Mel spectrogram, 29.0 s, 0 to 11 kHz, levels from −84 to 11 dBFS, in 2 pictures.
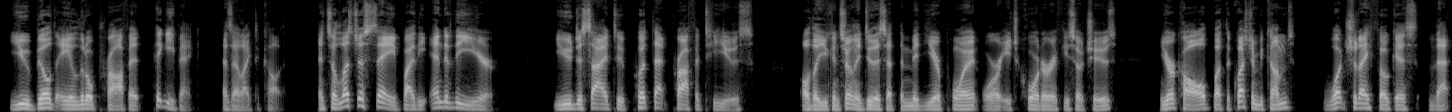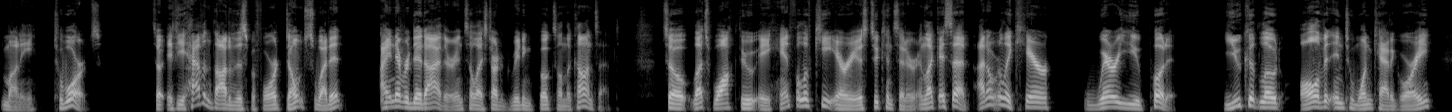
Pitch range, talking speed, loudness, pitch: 100-140 Hz, 245 wpm, -20 LUFS, 115 Hz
